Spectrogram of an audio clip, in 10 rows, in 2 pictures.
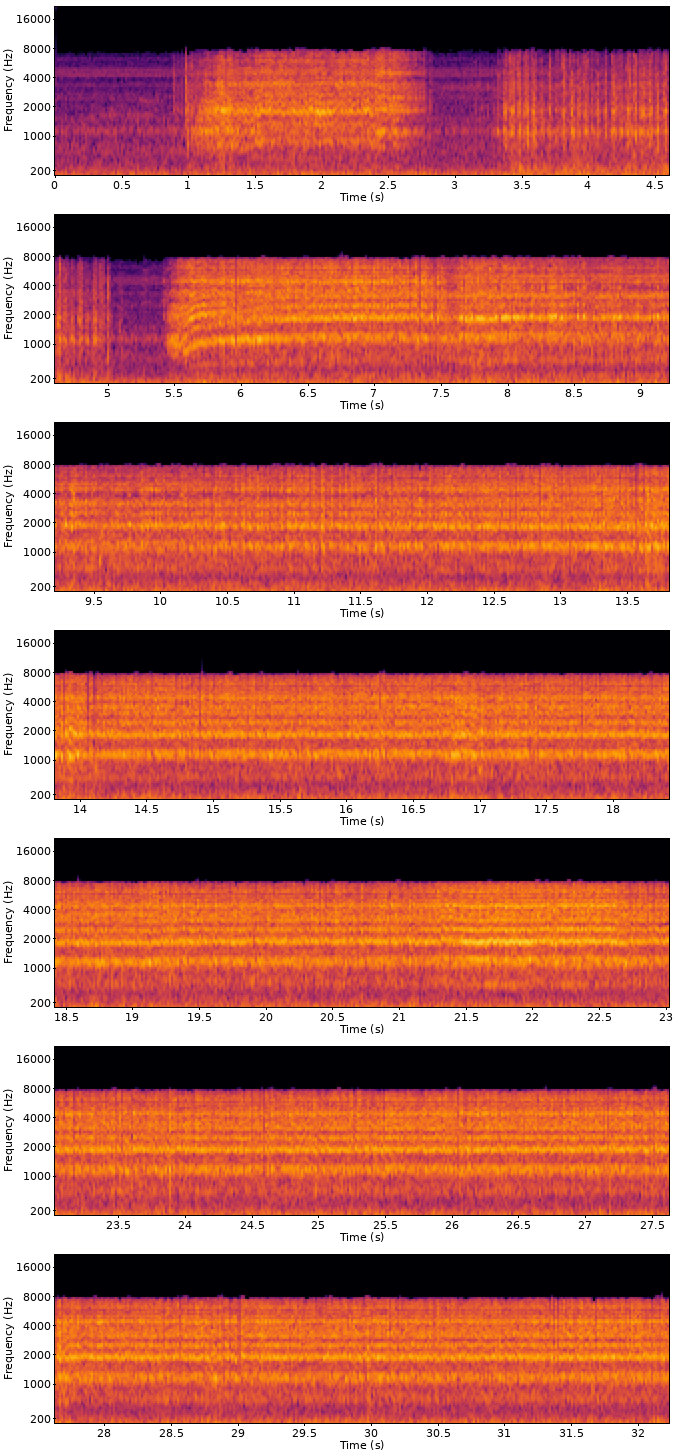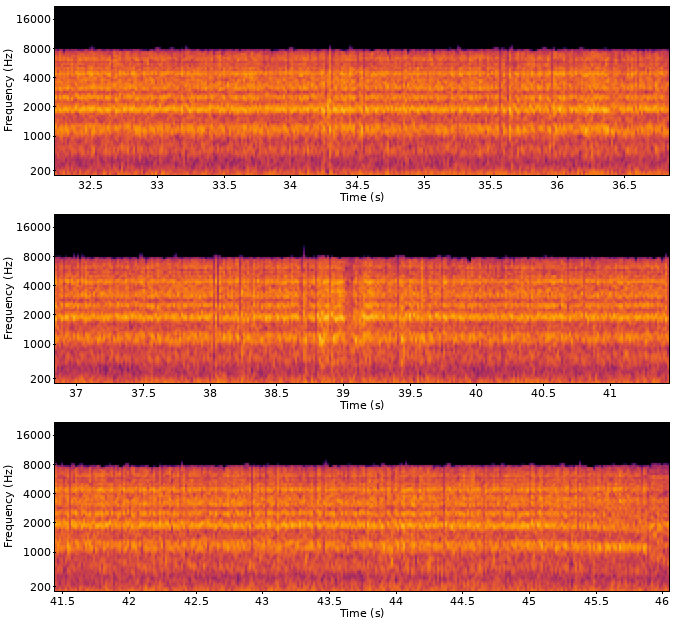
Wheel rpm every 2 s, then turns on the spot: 40, 50, 40, 150, 170, 160, 160, 160, 160, 160, 160, 170, 170, 170, 170, 170, 170, 170, 170, 170, 170, 170, 160.
2-4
